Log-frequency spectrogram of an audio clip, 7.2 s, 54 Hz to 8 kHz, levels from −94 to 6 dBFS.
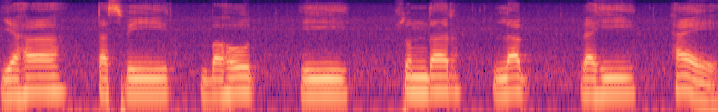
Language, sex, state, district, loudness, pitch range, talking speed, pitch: Hindi, male, Madhya Pradesh, Dhar, -13 LUFS, 120-135 Hz, 65 wpm, 125 Hz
